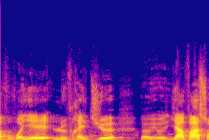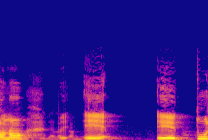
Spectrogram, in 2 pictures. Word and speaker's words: Yahvah: sont enlevés de l'original normalement ça doit être yava que qu'on doit le prononcer bah ça a changé en y avait Jéhova ou you B alors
